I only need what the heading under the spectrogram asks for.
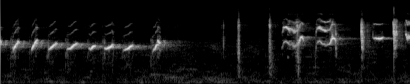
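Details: Greater green leafbird in lively full-isian ngentrok song: about ten fast downslurred whistled notes in an even row, a short pause, then varied chips and twisting warbled phrases.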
